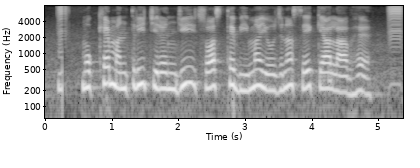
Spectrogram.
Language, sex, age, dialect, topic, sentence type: Hindi, female, 31-35, Marwari Dhudhari, banking, question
